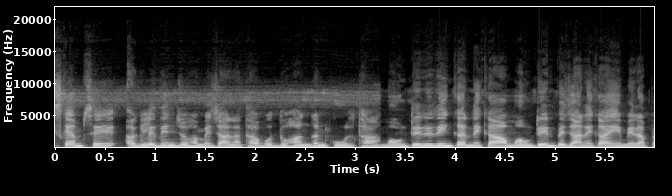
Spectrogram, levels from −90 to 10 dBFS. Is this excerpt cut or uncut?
cut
